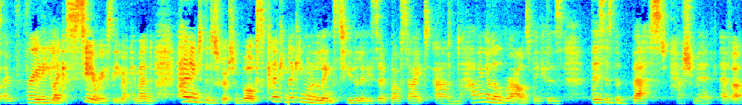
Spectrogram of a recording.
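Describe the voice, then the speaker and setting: A woman's voice: mid-range voice, sharp tone, slight background noise. A woman, still sounding stuffy from a cold, chatting effusively while unboxing sponsored clothes for her vlog. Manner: gushing, effusive. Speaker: vlogger. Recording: echoey room, voice from a distance.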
